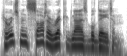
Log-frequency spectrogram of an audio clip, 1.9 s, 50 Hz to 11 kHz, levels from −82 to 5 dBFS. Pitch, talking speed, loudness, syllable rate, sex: 135 Hz, 190 wpm, -15 LUFS, 6.6 syllables/s, male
